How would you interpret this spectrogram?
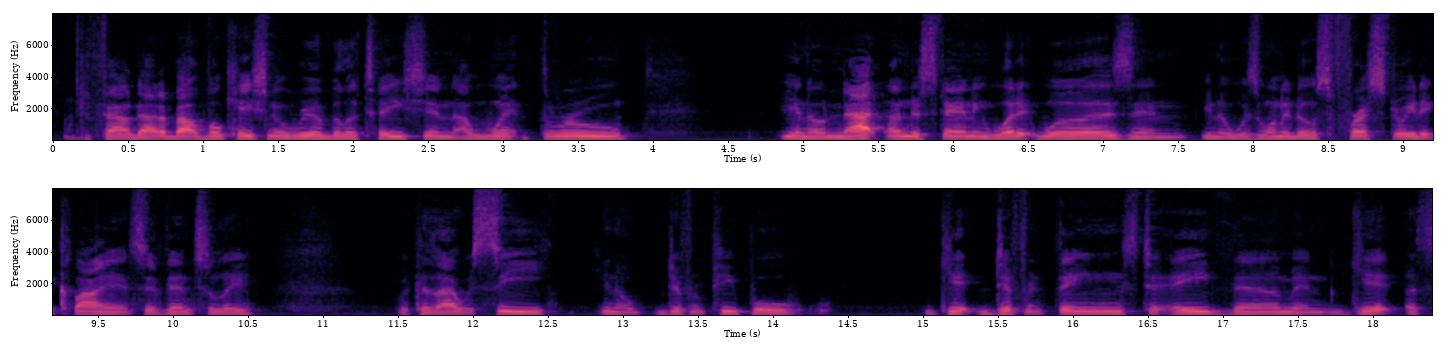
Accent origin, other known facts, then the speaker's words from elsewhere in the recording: Portsmouth, Virginia, United States; 44 years ago, I was born in Portsmouth, Virginia.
